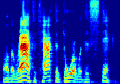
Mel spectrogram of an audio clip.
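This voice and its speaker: A man's voice: lowish voice, normal speed, bright, forceful tone, breathy edge. A man reading a classic storybook aloud as a dramatized audiobook narrator.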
